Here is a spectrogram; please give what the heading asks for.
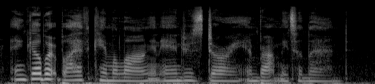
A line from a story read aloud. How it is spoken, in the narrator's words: explained Anne wearily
